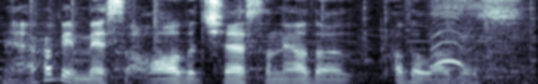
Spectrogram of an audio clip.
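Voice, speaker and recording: Casual male gamer over loud-ish game music. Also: mid-range voice, level tone, fast. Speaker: gaming streamer. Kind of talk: casual gameplay commentary, short reactions. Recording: game music clearly behind the voice.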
